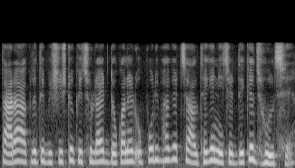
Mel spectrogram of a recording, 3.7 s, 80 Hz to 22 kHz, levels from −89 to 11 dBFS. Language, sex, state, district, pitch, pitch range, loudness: Bengali, female, West Bengal, Alipurduar, 235 Hz, 220-250 Hz, -14 LUFS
